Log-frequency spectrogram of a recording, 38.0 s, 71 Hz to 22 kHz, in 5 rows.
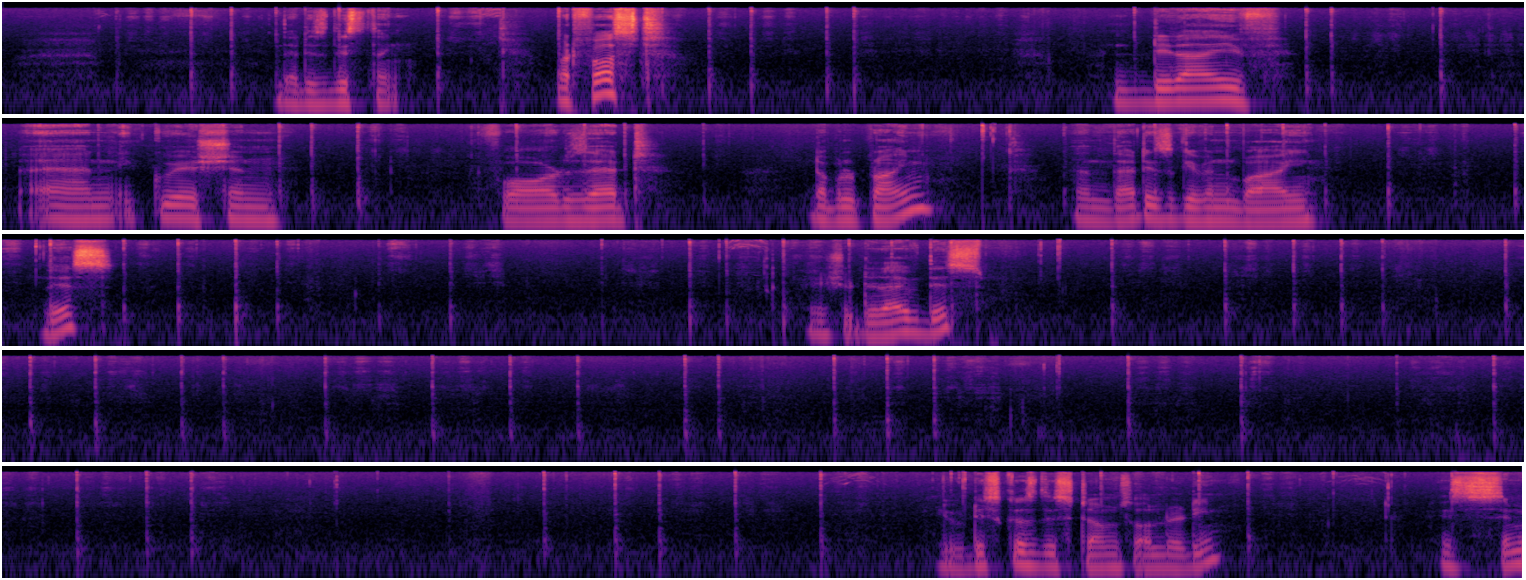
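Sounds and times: stylus tapping and scratching: 0.5s - 4.7s, 5.6s - 11.3s, 11.9s - 38.0s.

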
